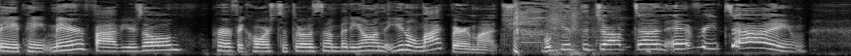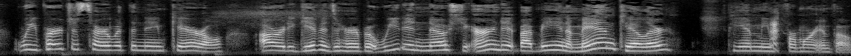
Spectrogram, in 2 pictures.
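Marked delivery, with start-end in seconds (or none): 0.0-15.2 deliberately bad, put-on Texas accent. Reading a horse-swap ad aloud in a bad texas accent. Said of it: "I'll try my best at a bad Texas accent".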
